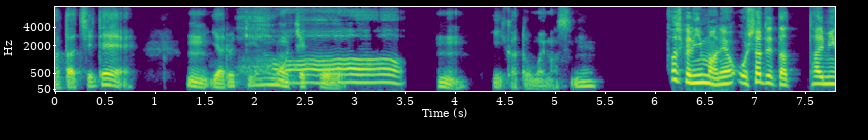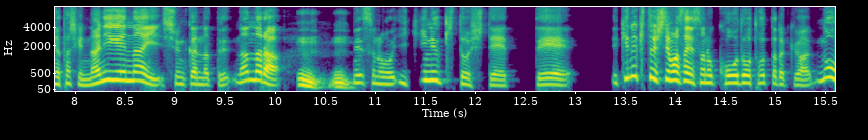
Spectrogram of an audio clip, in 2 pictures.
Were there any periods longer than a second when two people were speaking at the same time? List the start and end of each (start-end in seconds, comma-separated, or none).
1.6-3.0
